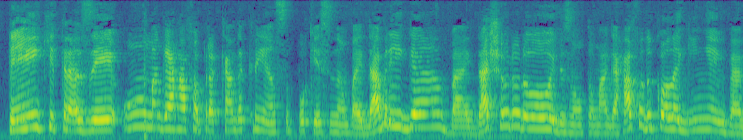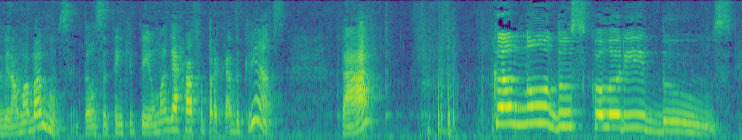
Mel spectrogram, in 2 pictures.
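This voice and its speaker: A high-voiced Brazilian woman teaching other teachers on a live stream. She talks animatedly as she shows props and breaks into little sung greetings. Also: animated, brisk, a little hiss or hum. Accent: Brazilian Portuguese. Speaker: early childhood teacher.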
